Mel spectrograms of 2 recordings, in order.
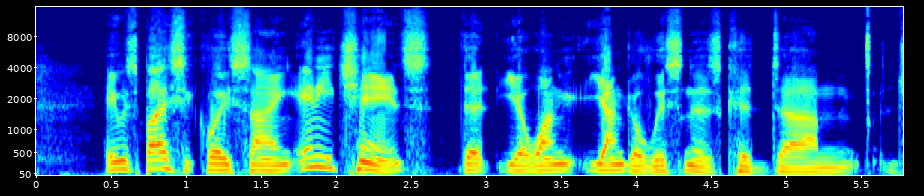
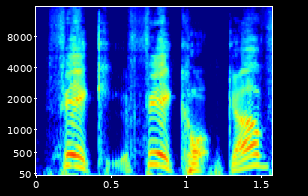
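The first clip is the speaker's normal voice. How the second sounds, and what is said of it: Pseudo-English accent. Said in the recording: “I don't know why I've lapsed into that sort of pseudo-English accent.”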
